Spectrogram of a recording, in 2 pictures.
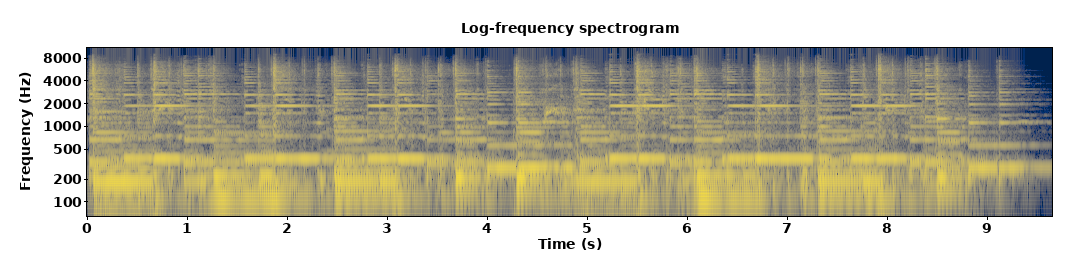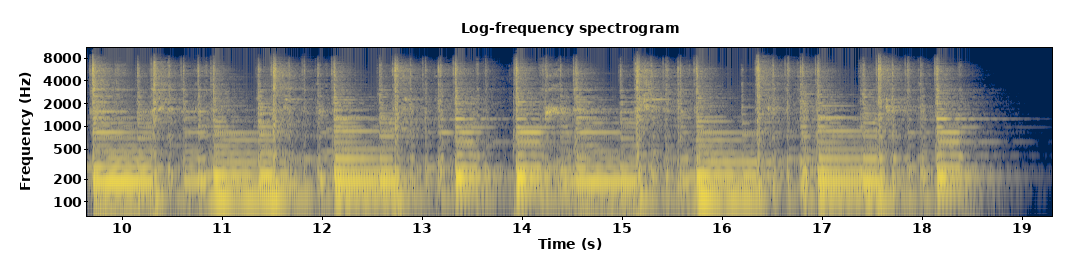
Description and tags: I created this loop with my guitar, 2 tracks with Reverb effect in Audacity
Take Care,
